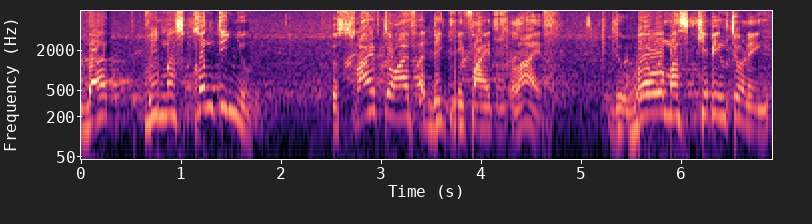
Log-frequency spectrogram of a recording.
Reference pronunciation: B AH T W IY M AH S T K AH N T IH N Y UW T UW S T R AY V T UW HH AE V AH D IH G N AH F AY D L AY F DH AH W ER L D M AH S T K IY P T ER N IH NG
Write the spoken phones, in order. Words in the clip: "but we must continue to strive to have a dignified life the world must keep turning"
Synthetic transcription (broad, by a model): B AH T W IY M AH S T K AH N T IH N Y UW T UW S T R AY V T UW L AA F AH D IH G N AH F AY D L AY F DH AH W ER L M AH S K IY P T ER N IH NG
